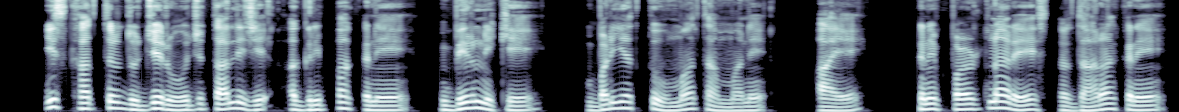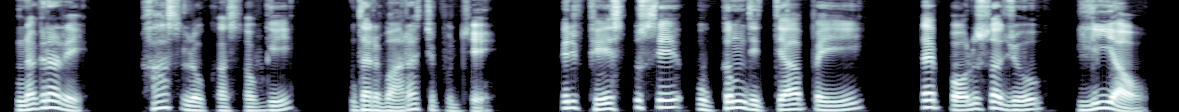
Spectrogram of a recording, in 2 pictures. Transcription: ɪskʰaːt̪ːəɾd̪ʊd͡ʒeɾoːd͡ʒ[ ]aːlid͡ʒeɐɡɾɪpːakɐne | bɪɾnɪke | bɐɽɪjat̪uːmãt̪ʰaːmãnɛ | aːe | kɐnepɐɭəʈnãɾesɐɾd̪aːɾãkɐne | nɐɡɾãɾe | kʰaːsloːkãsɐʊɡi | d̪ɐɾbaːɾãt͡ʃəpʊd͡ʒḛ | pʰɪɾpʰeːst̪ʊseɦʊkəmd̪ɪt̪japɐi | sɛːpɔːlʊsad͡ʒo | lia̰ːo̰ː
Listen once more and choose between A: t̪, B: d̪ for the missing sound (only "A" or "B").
A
